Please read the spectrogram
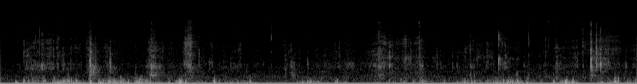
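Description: Hands handling a cardboard doll box with a clear plastic window: irregular light taps and clicks against the box over a low rumble of handling noise.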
